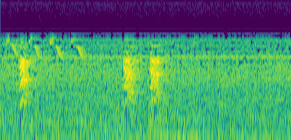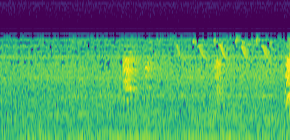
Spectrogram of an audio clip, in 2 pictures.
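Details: Outdoor dog in Mecklenburg left to bark until taken inside, recorded on a looping camera; scattered single and paired barks, gaps of several seconds between them, over a low hum and frequent small bird chirps.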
